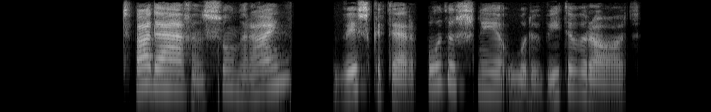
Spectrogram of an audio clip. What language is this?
Western Frisian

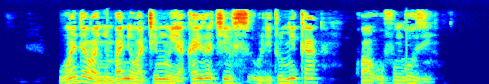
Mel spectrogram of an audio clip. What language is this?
Swahili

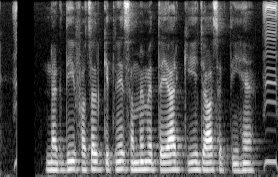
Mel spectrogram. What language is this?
Hindi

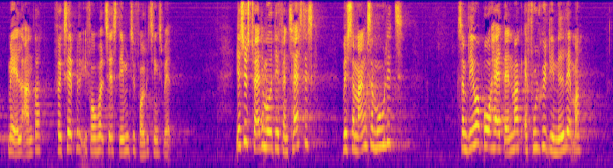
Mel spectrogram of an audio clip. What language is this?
Danish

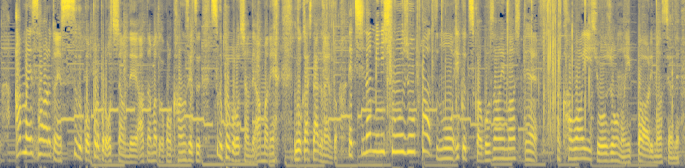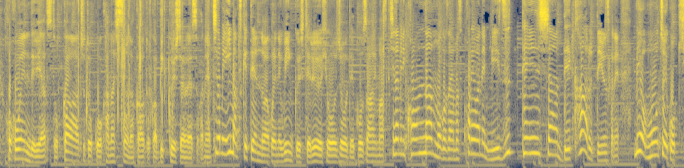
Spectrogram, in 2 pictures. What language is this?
Japanese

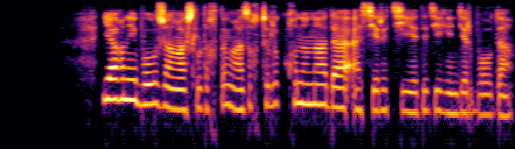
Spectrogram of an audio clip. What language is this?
Kazakh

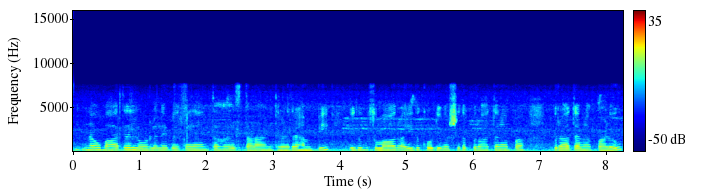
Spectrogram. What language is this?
Kannada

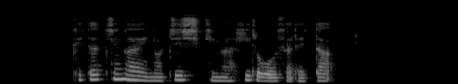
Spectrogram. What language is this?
Japanese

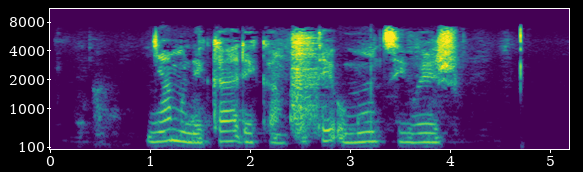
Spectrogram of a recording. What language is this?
Kinyarwanda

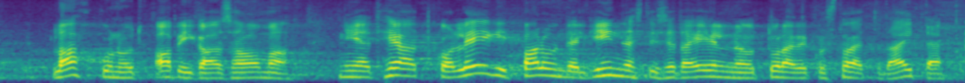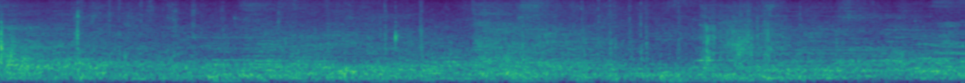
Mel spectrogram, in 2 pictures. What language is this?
Estonian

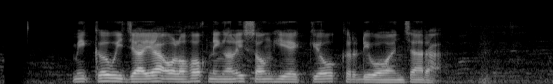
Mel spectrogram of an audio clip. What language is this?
Sundanese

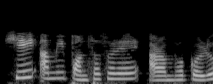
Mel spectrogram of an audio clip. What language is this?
Assamese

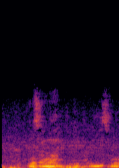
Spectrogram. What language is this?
Chinese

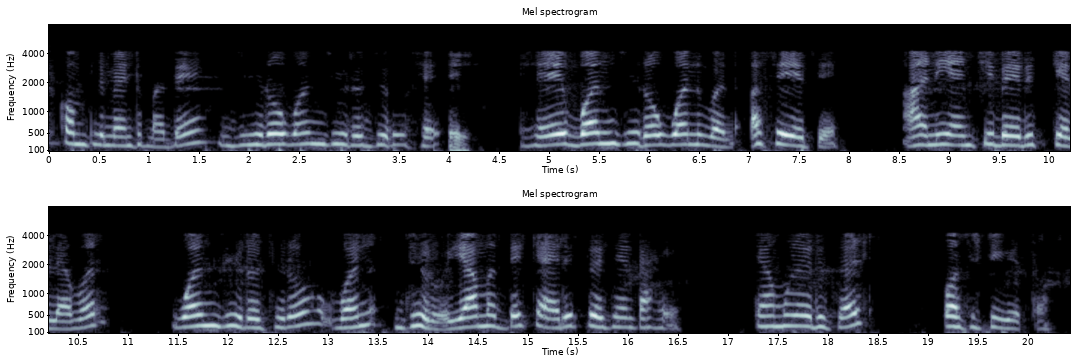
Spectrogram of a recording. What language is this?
Marathi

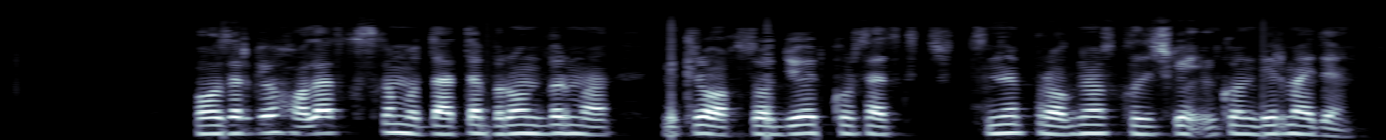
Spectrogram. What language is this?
Uzbek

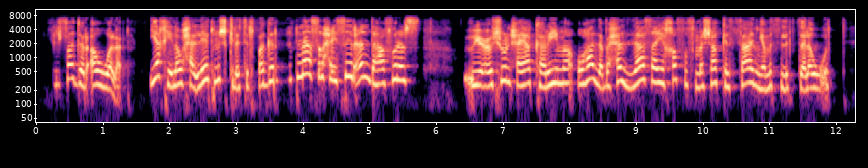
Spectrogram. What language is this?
Gulf Arabic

